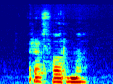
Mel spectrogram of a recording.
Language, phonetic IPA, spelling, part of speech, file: Polish, [rɛˈfɔrma], reforma, noun, LL-Q809 (pol)-reforma.wav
